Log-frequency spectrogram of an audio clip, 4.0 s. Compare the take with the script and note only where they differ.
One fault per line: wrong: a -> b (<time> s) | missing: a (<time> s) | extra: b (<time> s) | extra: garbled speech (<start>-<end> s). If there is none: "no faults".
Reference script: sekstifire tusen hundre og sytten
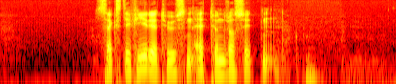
extra: ett (1.9 s)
